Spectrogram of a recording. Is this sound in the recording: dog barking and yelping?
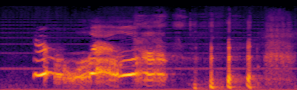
yes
